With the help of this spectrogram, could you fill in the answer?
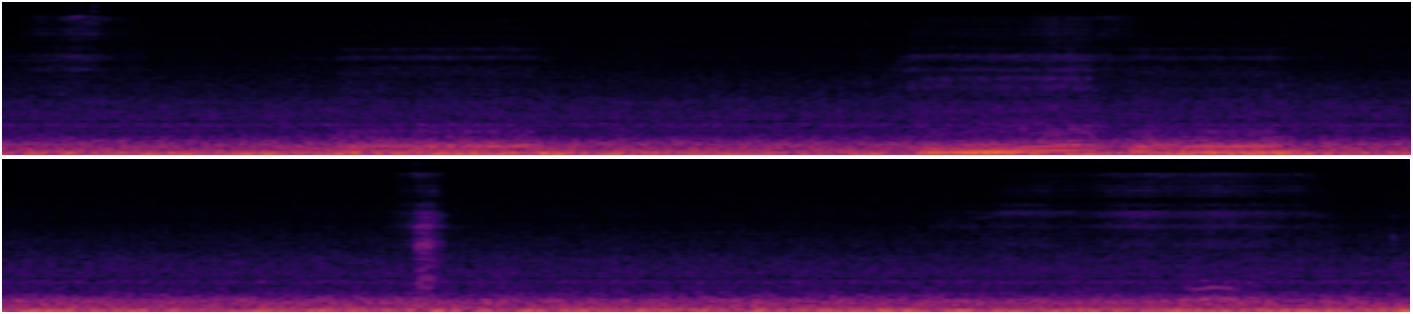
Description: Extreme female snoring on her back with wide open mouth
